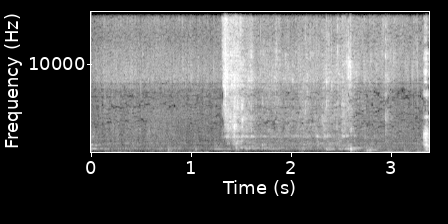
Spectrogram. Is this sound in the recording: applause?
no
